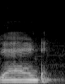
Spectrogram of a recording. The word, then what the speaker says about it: RAID: RAID, रैड। तो दोस्तों रैड की स्पेलिंग थोड़ी अलग होता है, लेकिन दोस्तों हम इसको भी रैड बोल सकते हैं, RAID का।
